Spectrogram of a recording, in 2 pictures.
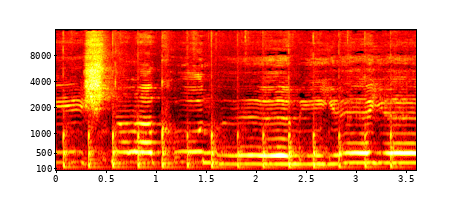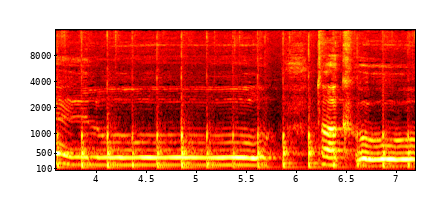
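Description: Dakota prayer song: a voice singing long held notes over a steady drum beat of about four strokes a second.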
